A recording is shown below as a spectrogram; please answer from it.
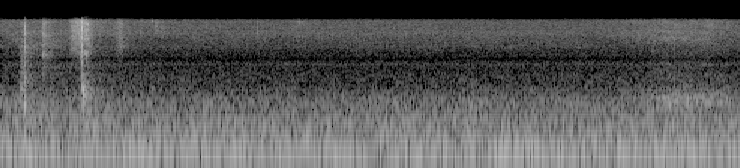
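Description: A plastic set square tapped and slid into place on drawing paper: a couple of light clicks in the first second. After that, only a steady low hum.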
